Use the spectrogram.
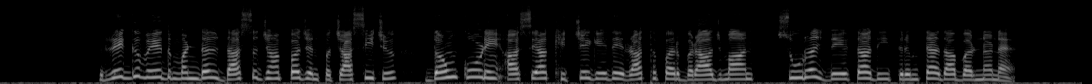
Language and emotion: Dogri, neutral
